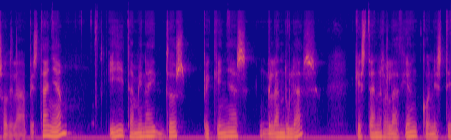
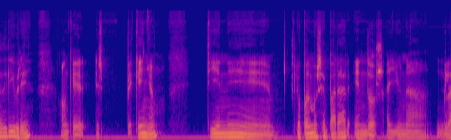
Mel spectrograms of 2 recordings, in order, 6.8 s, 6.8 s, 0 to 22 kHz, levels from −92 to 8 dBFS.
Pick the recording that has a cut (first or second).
second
